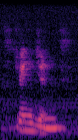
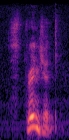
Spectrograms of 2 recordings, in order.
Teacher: you've gotta tap the T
